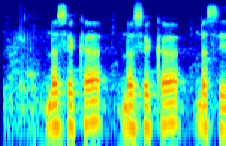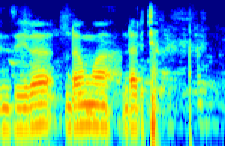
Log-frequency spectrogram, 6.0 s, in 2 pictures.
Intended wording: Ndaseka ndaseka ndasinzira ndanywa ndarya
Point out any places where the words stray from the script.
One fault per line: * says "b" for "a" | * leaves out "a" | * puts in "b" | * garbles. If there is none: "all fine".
all fine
